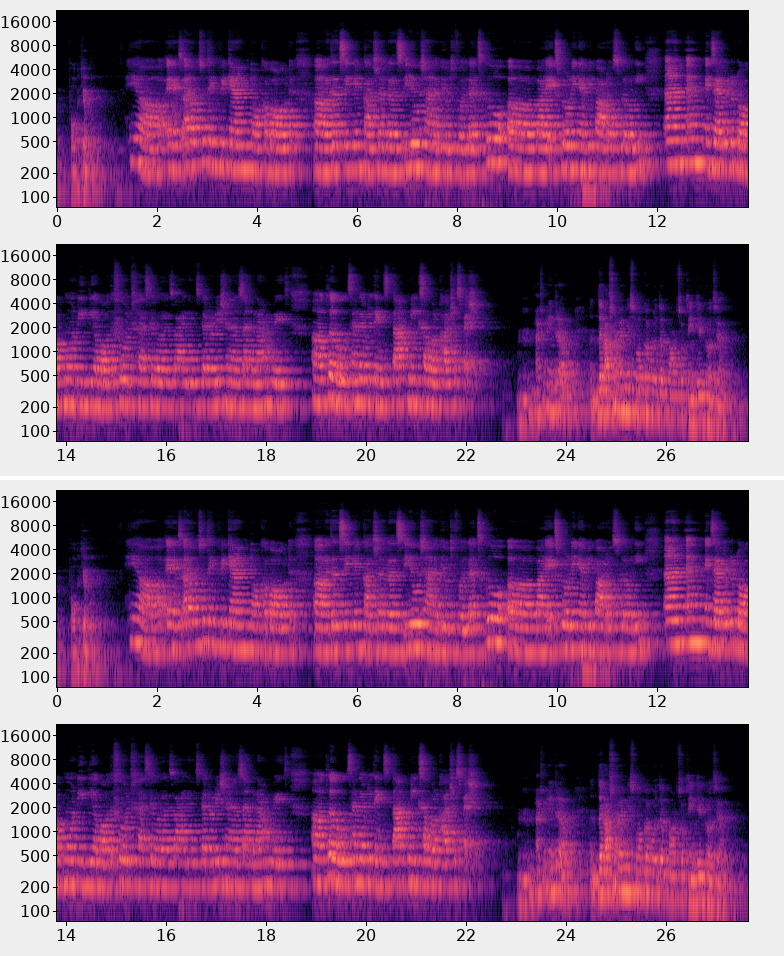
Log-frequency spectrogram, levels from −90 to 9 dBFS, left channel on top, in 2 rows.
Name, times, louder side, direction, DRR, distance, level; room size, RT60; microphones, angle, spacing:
voice 1, 0.3-0.7 10.5-10.8 23.0-24.2 24.5-27.2, right 1 dB, 15° left, -4 dB, 0.5 m, -27 dB
voice 2, 1.4-22.1, equal, 65° right, -9 dB, 1.1 m, -25 dB
4.3 x 2.0 x 2.9 m, 1.3 s
head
